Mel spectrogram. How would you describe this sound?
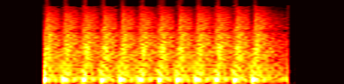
Various Gun effects I created using:
different Snare drums and floor toms
Light Switch for trigger click
throwing coins into a bowl recorded with a contact mic for shell casings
